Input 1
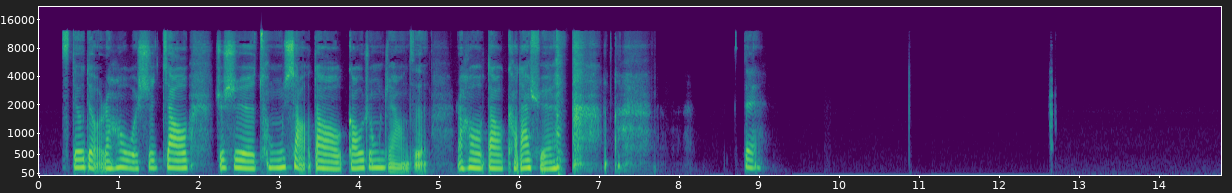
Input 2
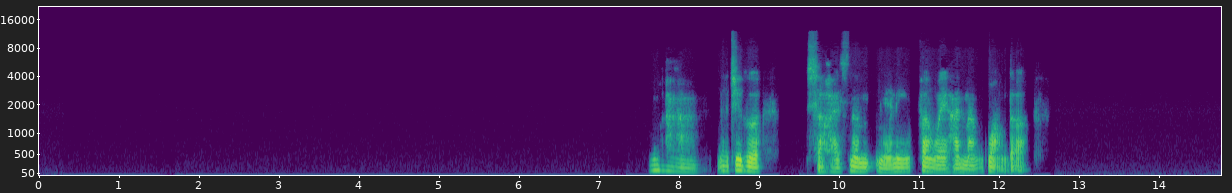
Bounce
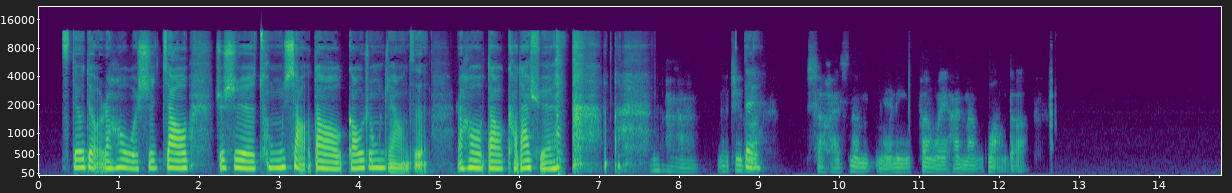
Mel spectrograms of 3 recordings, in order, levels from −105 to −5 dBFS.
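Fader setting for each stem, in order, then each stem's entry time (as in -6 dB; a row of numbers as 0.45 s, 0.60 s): +3.0 dB, -12.0 dB; 0.00 s, 0.00 s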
